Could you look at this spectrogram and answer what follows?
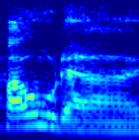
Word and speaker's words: paura: Te puedo corregir, es la paura, Esther, digo, perdón. Con el acento en la U.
